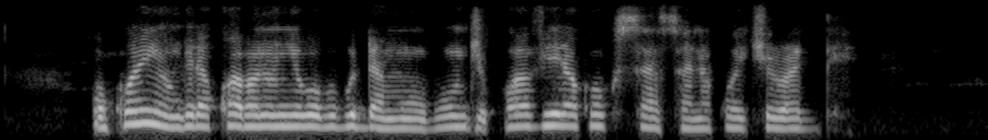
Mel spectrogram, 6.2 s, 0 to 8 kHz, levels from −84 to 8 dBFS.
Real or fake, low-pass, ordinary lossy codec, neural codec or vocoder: fake; 7.2 kHz; Opus, 24 kbps; codec, 44.1 kHz, 2.6 kbps, SNAC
